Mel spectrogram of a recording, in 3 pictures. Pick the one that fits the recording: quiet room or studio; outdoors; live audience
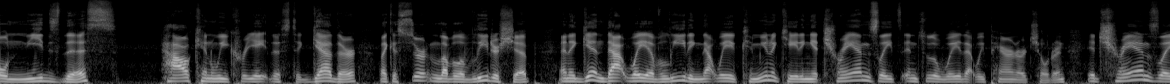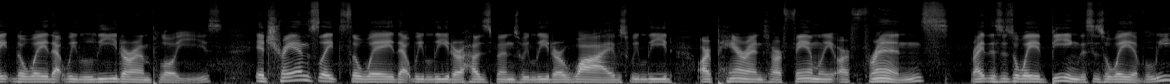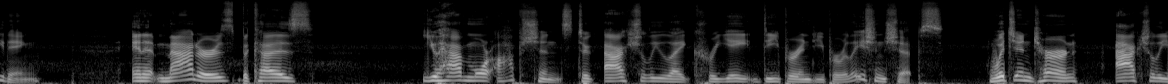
outdoors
